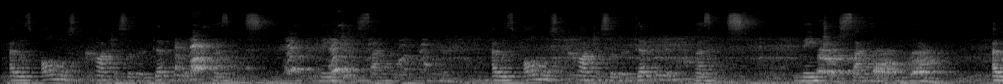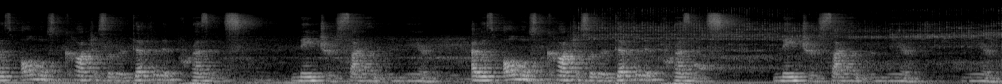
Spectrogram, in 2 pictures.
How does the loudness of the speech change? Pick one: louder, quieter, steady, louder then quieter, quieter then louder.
louder.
